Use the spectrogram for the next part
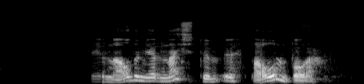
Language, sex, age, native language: Icelandic, male, 40-49, Norwegian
